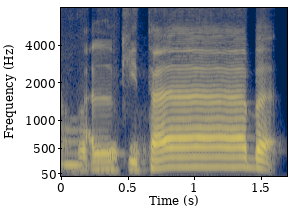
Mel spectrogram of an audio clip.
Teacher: Nah, cuman dengan catatan kalau misalkan diwakafkan berarti dia ba-nya memantul ya, karena menjadi sukun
